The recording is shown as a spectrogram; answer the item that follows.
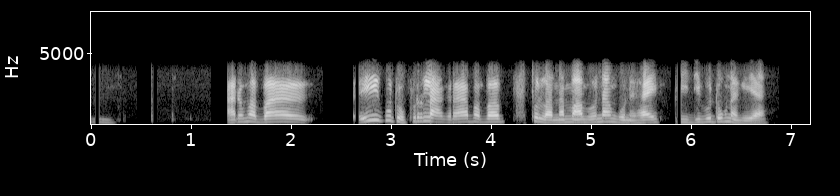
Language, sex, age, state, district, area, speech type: Bodo, female, 45-60, Assam, Baksa, rural, conversation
